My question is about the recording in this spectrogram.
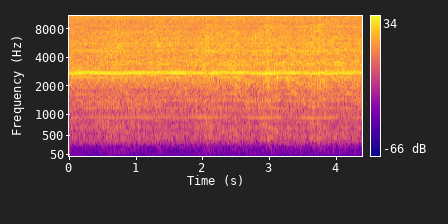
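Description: Electric hand mixer running steadily, its beaters whisking eggs in a glass bowl: a constant high-pitched whine over a whirring hiss.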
